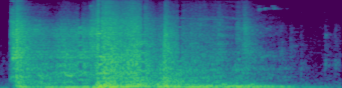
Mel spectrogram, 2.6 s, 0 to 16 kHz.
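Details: 1971 Camaro, sat 9 years, with a known-good carburetor and fuel up to the pump, cranked briefly off the ground: about two seconds of low churning starter rumble without catching; cranks but won't fire, owner thinks it needs more fuel.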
